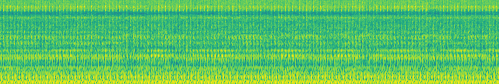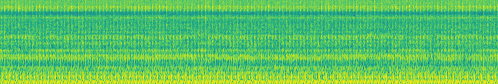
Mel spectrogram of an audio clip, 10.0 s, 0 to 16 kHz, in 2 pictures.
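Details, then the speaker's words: Vintage Briggs & Stratton 5 hp generator, free unit, first start after inspection, running a shop vacuum: loud even engine beat with no misses or surging; healthy, running normally. "I mean, that thing fired right up. ran the little shop vacuum. No problem."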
